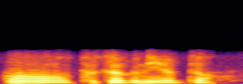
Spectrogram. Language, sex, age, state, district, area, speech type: Manipuri, male, 18-30, Manipur, Churachandpur, rural, conversation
